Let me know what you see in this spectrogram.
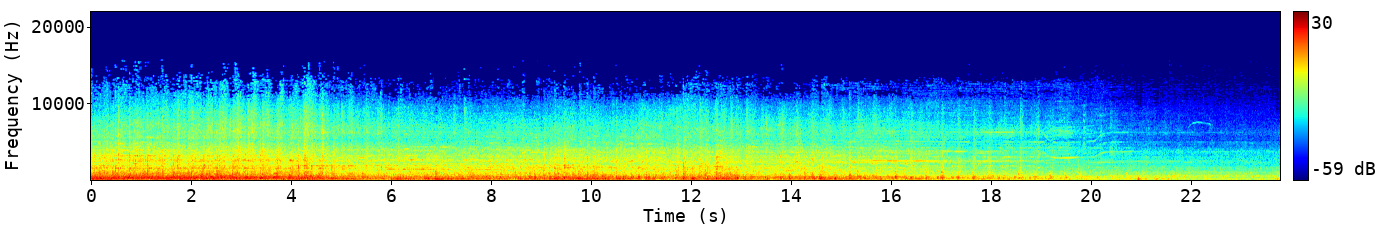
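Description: Freight cars of a long mixed freight train rolling past, their steel wheels running on the rails. The noise fades steadily as the end of the train passes and draws away.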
